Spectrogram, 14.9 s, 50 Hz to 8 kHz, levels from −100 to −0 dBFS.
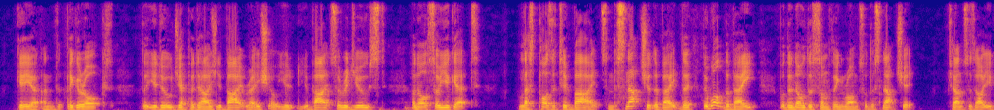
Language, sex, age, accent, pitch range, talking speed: English, male, 40-59, British, 110-130 Hz, 195 wpm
